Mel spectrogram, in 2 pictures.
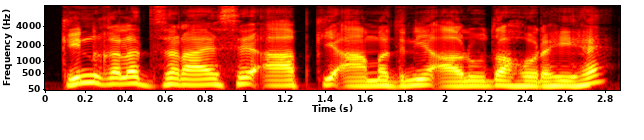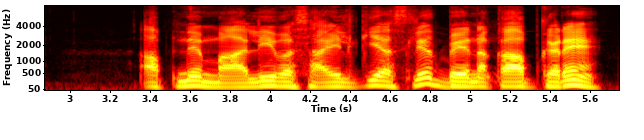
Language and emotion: Urdu, disgusted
